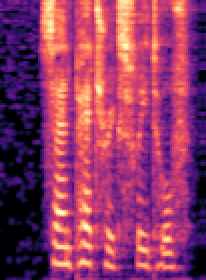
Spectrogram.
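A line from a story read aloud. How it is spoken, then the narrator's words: Murmured aside. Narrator (German): raunte ich dem Taxifahrer zu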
